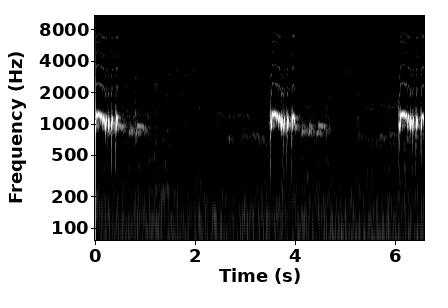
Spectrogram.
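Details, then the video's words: Local zebra dove in the ngeristal singing style, used as a lure to stimulate other zebra doves to answer: a mellow trilled coo phrase repeated about every three seconds, each ending in softer trailing notes. "Perkutut Lokal Gacor RAJA PIKAT Suara Ngeristal Paling Ampuh Bikin Semua Perkutut Nyaut Gacor"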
